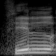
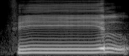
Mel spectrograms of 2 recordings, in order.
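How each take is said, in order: First: The vowel in fi is kept short. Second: The vowel in fi is held long. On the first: The speaker calls it right. "tidak dibaca panjang, langsung ke lam" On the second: The speaker calls it wrong. "tidak dibaca fil, enggak"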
